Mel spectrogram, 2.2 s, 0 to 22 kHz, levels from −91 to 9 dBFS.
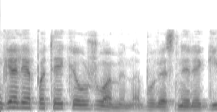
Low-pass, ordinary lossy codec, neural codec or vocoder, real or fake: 7.2 kHz; AAC, 32 kbps; none; real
